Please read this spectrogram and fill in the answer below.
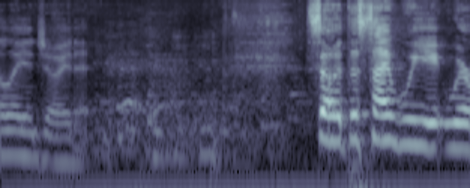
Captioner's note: laughter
